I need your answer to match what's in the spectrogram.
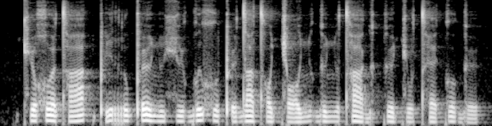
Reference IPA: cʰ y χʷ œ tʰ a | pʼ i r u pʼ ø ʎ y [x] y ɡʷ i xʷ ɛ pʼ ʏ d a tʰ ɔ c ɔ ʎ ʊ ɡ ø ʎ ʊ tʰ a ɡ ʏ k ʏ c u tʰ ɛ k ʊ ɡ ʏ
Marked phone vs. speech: incorrect: ç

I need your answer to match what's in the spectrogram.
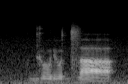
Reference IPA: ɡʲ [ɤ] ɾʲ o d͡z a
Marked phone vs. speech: incorrect: o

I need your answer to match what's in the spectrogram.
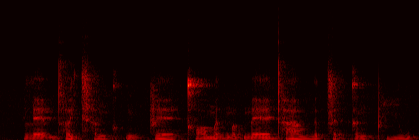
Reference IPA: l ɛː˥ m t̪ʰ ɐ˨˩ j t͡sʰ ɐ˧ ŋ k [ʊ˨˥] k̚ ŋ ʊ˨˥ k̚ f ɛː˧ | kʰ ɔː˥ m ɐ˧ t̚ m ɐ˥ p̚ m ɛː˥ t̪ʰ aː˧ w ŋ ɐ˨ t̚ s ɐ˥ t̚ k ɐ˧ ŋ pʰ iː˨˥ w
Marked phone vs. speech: incorrect: ʊ˧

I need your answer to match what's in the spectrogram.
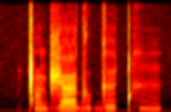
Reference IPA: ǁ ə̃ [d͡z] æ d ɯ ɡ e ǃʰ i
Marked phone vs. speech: incorrect: d͡ʒ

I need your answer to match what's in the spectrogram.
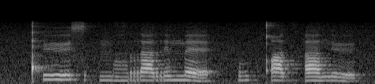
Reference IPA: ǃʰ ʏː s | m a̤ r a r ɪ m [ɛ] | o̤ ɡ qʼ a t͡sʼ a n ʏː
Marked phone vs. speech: correct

